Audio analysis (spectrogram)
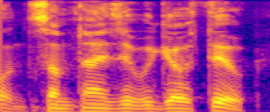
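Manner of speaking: ordinary delivery, nothing marked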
